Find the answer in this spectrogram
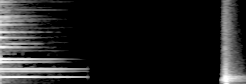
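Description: A single metallic ding that rings with clear overtones and dies away within about a second.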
